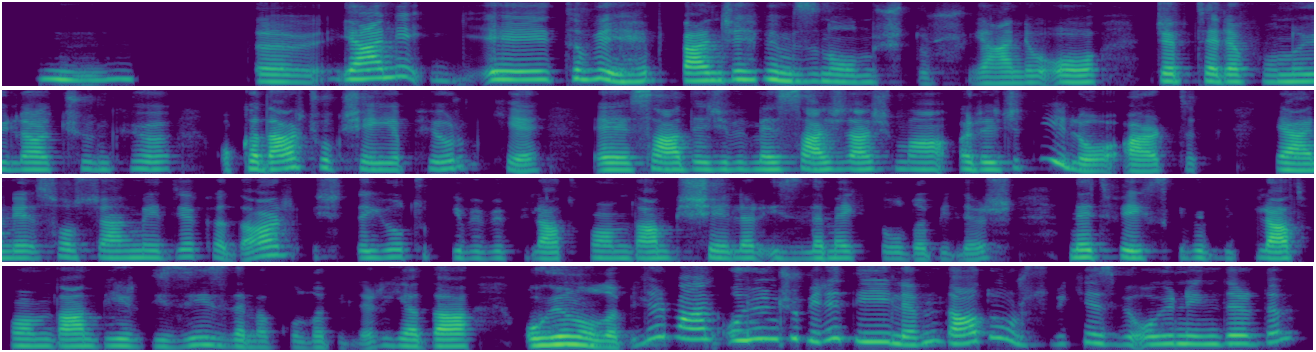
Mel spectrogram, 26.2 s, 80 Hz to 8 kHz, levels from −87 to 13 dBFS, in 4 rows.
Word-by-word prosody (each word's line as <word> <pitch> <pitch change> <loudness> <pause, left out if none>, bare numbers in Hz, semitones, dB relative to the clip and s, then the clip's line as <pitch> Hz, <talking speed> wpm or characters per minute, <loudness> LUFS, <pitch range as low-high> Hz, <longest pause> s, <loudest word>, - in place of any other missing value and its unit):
Hımm, 255 0 -5 0.6
evet. 195 +3 -4
Yani, 280 +5 +5
g 235 - -29
eee, 250 0 +3
tabii, 260 -5 +2
hep 210 +3 -4
bence 225 +3 +6
hepimizin 220 -5 0
olmuştur. 185 -5 -9
Yani 160 +2 -3
o 185 +2 0 0.3
cep 205 -1 0
telefonuyla, 195 -1 -1
çünkü 205 +1 -9 0.2
o - - -14
kadar 215 +3 +5
çok 240 -3 -7
şey 200 -3 -4
yapıyorum 190 +3 -6
ki, 170 -2 -4 0.3
eee, 190 0 +4
sadece 195 0 +2
bir 200 - -10
mesajlaşma 200 +1 +1
aracı 200 +2 -3
değil 415 -9 -2
o 165 0 0
artık. 165 +1 +1 0.4
Yani 185 -1 +1
sosyal 195 0 -5
medya 200 +2 -7
kadar, 260 +4 -1
işte, 205 -1 -13
YouTube 210 +2 -8
gibi 185 -2 -12
bir 185 - -12
platformdan 180 +1 -3
bir - - -17
şeyler 185 0 -3
izlemek 185 +1 -8
de - - -13
olabilir. 160 +1 -11 0.3
Netflix 200 -2 -1
gibi 190 0 -11
bir 180 - -18
platformdan 185 0 +2
bir 190 -2 -4
dizi 175 +2 -8
izlemek 165 -6 -8
olabilir 155 0 -13
ya 185 -2 -3
da 185 0 +7 0.3
oyun 215 +4 +9
olabilir. 205 - +1
Ben 380 -1 +7
oyuncu 380 +3 +2
biri 375 +5 -2
değilim. 295 -1 0
Daha 255 +4 +6
doğrusu, 240 - -7
bir 235 - -17
kez 245 -1 -7
bir - - -7
oyun 235 +2 0
indirdim. 245 +3 +1
200 Hz, 150 wpm, -23 LUFS, 185-230 Hz, 0.6 s, oyun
